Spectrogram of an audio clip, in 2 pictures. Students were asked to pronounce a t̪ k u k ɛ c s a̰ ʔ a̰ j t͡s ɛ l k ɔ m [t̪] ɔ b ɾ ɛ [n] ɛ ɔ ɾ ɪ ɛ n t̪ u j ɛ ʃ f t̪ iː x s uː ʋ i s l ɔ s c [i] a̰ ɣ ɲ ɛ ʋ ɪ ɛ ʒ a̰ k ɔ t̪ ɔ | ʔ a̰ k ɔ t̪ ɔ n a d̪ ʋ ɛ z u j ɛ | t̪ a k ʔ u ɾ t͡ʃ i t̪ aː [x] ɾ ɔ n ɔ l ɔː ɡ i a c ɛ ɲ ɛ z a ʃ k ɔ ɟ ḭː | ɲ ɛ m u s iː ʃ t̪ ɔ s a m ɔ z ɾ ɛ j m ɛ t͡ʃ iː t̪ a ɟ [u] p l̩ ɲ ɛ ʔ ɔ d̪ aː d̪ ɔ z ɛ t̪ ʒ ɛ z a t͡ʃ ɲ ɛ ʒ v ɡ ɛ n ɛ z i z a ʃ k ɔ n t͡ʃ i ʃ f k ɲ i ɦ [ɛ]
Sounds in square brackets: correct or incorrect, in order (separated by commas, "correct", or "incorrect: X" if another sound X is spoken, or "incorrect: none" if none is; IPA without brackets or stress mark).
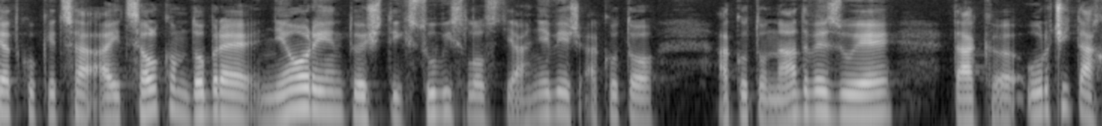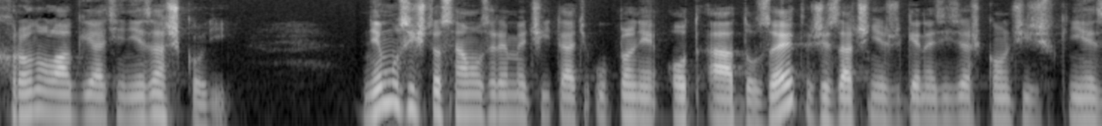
incorrect: d̪, incorrect: ɲ, incorrect: ɪ, correct, incorrect: uː, correct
